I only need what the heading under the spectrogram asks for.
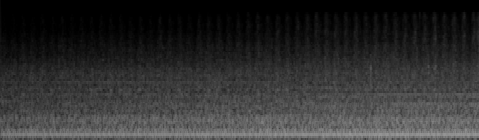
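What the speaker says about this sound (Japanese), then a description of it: "ただいまヘリは飛び立ちました" A helicopter's steady rotor thrum and engine drone, loud and close, continuing evenly throughout with a strong low hum as it flies from Saga Prefecture toward Fukuoka, Japan.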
